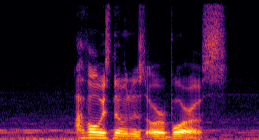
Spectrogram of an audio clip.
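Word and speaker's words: ouroboros: that's how it's pronounced there's no way it's pronounced aerobaros absolutely not I I refuse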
